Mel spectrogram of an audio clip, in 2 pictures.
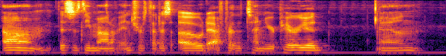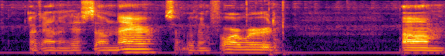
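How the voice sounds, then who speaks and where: Over noticeable background noise and audible room echo, a man speaks in a fairly low, flat monotone with long, frequent pauses. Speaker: college student. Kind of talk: class presentation. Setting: screen recording. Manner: fast; halting.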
